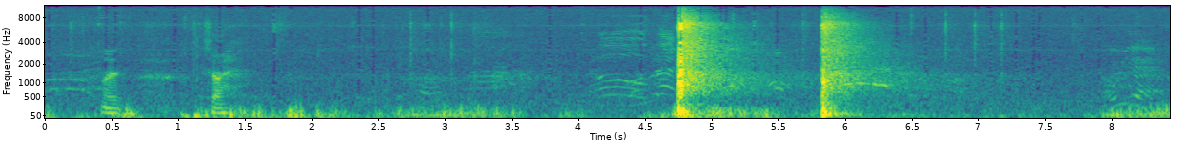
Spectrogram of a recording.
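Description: Two sharp, loud bangs about a second apart, each with a short fading tail, the second slightly quieter: typical of airsoft pyrotechnic grenades going off. Low rustling and footsteps through leaf litter fill the first few seconds.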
